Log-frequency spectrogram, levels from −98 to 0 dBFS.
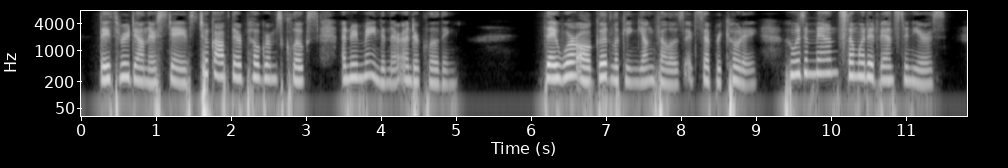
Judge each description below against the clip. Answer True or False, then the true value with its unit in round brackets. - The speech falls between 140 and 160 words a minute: False (170 wpm)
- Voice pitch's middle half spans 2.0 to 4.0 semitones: False (4.7 semitones)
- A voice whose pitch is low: False (220 Hz)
